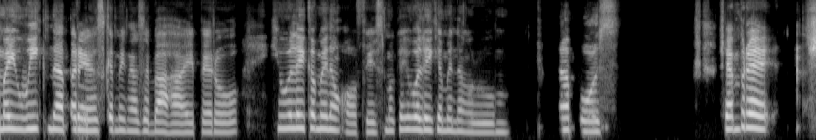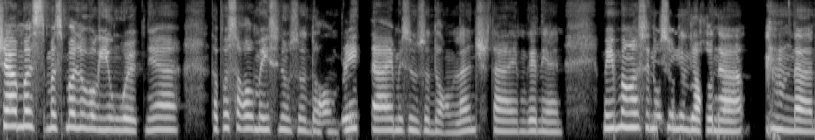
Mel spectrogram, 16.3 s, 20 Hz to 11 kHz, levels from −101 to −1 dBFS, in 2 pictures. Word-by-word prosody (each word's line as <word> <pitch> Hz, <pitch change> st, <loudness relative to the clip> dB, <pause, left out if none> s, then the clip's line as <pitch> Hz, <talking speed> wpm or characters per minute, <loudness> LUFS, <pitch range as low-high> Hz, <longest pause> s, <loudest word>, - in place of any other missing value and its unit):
may 300 Hz, 0 st, +5 dB
week 290 Hz, 0 st, +2 dB
na 280 Hz, -1 st, +4 dB
parehas 260 Hz, -3 st, +1 dB
kami 270 Hz, -2 st, -4 dB
nasa 250 Hz, 0 st, -6 dB
bahay 215 Hz, -2 st, -2 dB
pero 225 Hz, 0 st, -6 dB, 0.3 s
hiwalay 310 Hz, +1 st, +1 dB
kami 300 Hz, -2 st, 0 dB
ng 265 Hz, -2 st, -4 dB
office 220 Hz, +1 st, -9 dB
magkahiwalay 280 Hz, +1 st, -1 dB
kami 260 Hz, -2 st, -4 dB
ng 240 Hz, -1 st, -9 dB
room 215 Hz, 0 st, -9 dB, 0.6 s
tapos 245 Hz, -4 st, -3 dB, 1.0 s
siyempre, 300 Hz, 0 st, +7 dB, 0.4 s
siya 360 Hz, -1 st, +9 dB
mas 355 Hz, -4 st, +5 dB
mas 320 Hz, 0 st, +2 dB
maluwag 315 Hz, -4 st, +1 dB
'yong 275 Hz, 0 st, -1 dB
work 260 Hz, -2 st, -1 dB
niya 280 Hz, +1 st, -1 dB, 0.3 s
tapos 315 Hz, +1 st, -4 dB
ako 300 Hz, -1 st, -1 dB
may 280 Hz, 0 st, -1 dB
sinusunod 270 Hz, -3 st, -6 dB
akong 230 Hz, 0 st, -6 dB
break 285 Hz, +5 st, 0 dB
time, 270 Hz, -1 st, +2 dB
may 265 Hz, -, -4 dB
sinusunod 260 Hz, -3 st, -6 dB
akong 210 Hz, 0 st, -12 dB
lunchtime, 245 Hz, -1 st, -4 dB
ganyan. 240 Hz, -2 st, -5 dB, 0.4 s
May 315 Hz, 0 st, +3 dB
mga 330 Hz, 0 st, +4 dB
sinusunod 300 Hz, -1 st, -1 dB
ako 265 Hz, -1 st, 0 dB
na 245 Hz, -1 st, +1 dB, 0.5 s
na, 245 Hz, -2 st, +1 dB
270 Hz, 160 wpm, -25 LUFS, 240-295 Hz, 1.0 s, siya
